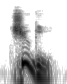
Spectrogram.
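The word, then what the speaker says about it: cheugy: You pronounce it Chugi. Chugi.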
